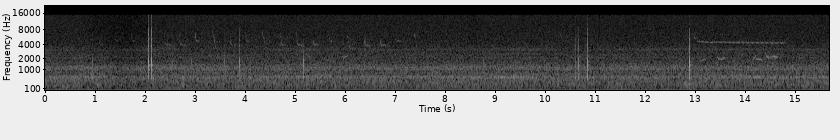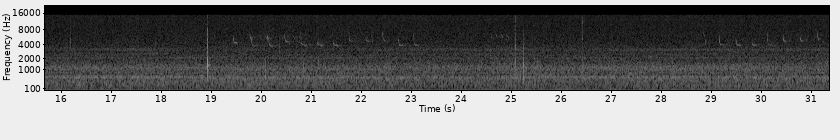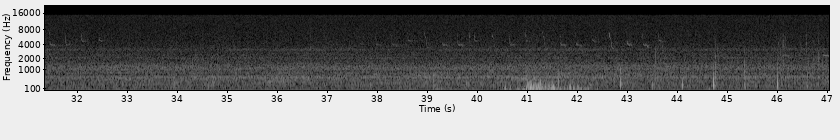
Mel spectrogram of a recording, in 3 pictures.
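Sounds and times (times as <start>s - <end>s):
faint steady hum: 0.0s - 47.0s
small birds chirping: 0.5s - 7.6s, 12.8s - 14.9s, 18.9s - 23.4s, 24.5s - 25.4s, 28.7s - 32.8s, 37.4s - 44.2s, 45.9s - 47.0s
bird singing faintly: 12.9s - 14.9s.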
